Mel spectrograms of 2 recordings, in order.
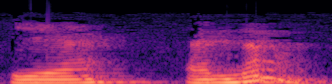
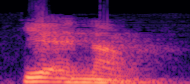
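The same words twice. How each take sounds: First: Here and now drawn out slowly, each word weighted; slow, emphatic here and now; stressed here and now. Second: Said in the usual way. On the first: Shown as a demonstration. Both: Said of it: "I will emphasize the words".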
